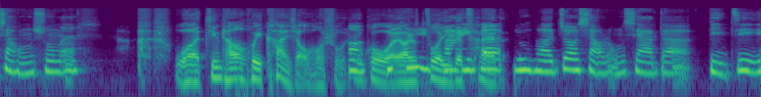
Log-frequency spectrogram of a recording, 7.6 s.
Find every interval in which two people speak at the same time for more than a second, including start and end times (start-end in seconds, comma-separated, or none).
3.5-5.1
